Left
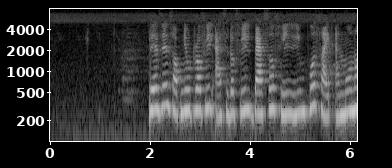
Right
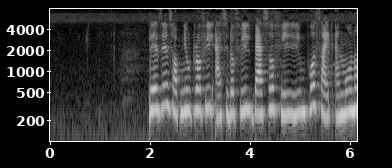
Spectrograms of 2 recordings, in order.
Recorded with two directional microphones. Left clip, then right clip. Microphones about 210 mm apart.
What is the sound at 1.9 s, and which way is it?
A woman's voice, 35° right (ahead or behind).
